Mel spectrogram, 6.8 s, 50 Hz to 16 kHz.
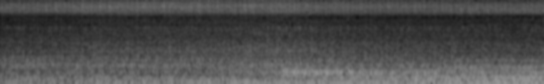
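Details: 2012 John Deere 6230 tractor, listed as running with a bad transmission: a steady, low diesel rumble at idle with an even beat and nothing knocking or missing. The engine runs smoothly.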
